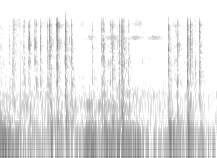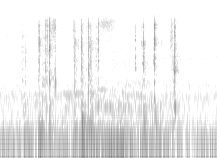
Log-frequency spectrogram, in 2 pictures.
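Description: Typing on a computer keyboard: a run of irregularly spaced, soft key clicks.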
